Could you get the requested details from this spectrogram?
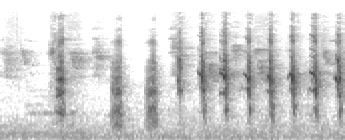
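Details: Javan myna calling with rough, noisy notes that speed up into an evenly spaced series of short harsh chirps, about four per second, over a faint low hum.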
